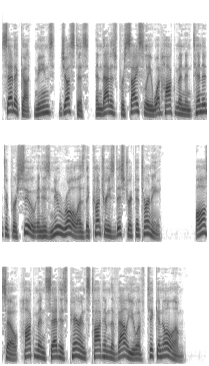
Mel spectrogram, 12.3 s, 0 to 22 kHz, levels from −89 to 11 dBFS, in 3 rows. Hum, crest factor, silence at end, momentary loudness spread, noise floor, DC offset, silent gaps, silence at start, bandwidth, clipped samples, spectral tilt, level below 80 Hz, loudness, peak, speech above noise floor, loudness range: none; 16 dB; 0.5 s; 4 LU; -78 dBFS; under 0.1%; none; 0 s; 12 kHz; under 0.1%; -4.5 dB/octave; -70 dBFS; -21 LUFS; -4 dBFS; 58 dB; 2 LU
